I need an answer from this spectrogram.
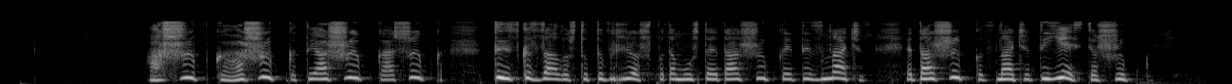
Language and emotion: Russian, angry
